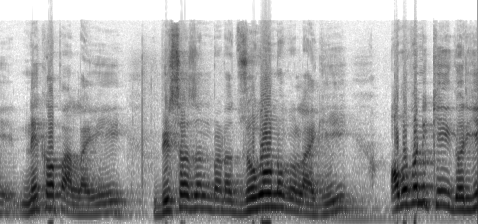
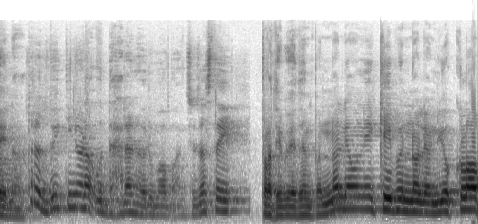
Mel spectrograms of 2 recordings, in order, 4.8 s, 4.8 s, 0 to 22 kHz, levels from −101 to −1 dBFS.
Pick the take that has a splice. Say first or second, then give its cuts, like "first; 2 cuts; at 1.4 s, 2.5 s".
second; 1 cut; at 2.5 s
